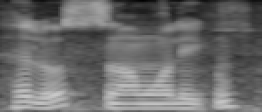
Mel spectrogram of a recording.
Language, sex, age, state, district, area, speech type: Urdu, male, 18-30, Bihar, Gaya, urban, spontaneous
